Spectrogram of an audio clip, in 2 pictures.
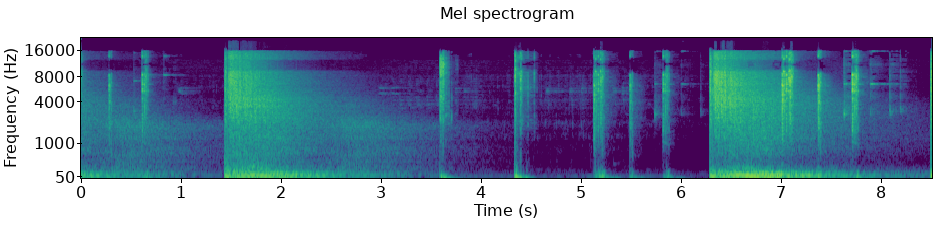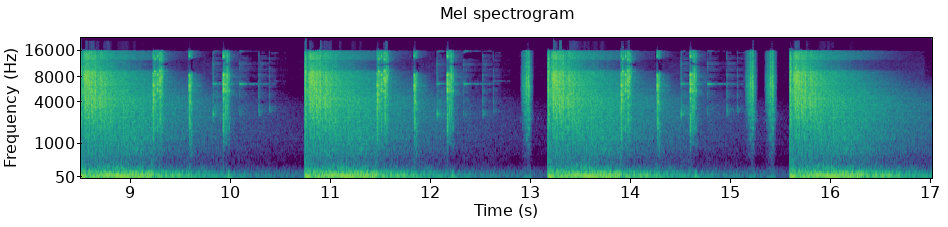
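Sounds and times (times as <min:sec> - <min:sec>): rifle shots: 0:00.0 - 0:04.5, 0:06.3 - 0:10.2, 0:10.8 - 0:12.4, 0:13.2 - 0:14.8, 0:15.6 - 0:16.8.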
